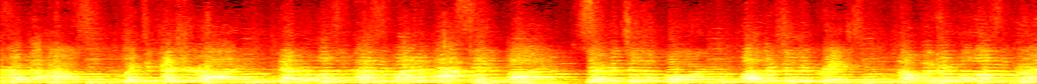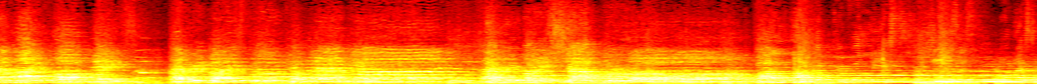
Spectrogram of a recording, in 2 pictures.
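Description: A stage-musical cast singing together as a chorus over instrumental accompaniment, many voices at once with no break.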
